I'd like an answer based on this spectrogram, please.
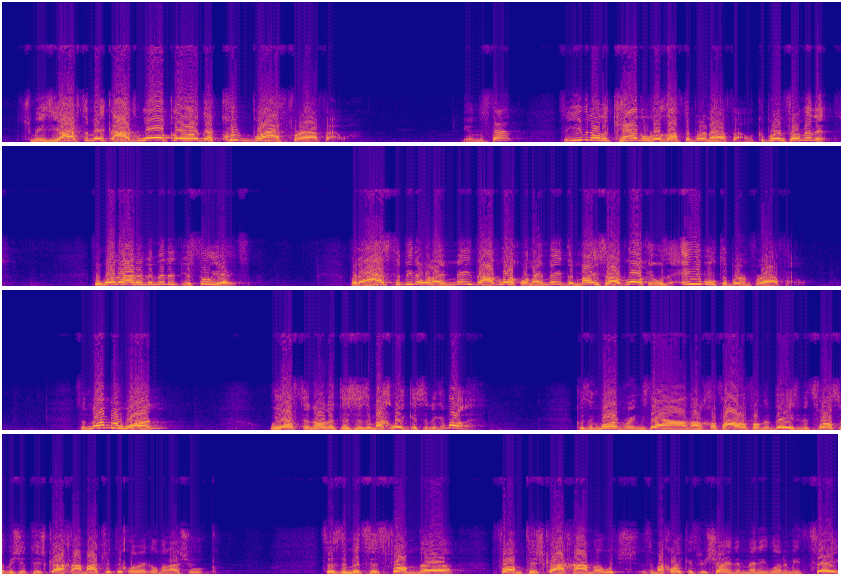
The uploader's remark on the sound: Shiur recorded in Yeshivas Ohr Reuven, Monsey, NY.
